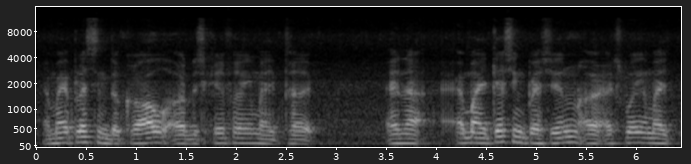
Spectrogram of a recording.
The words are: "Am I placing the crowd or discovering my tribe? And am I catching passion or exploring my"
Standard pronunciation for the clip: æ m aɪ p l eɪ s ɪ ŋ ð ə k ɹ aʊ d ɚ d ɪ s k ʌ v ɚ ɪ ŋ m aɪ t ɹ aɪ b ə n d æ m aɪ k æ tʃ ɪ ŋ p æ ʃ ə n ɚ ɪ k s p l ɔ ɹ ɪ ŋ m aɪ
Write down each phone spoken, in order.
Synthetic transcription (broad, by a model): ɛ m aɪ p l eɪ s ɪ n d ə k ɹ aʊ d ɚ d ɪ s k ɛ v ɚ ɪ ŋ m aɪ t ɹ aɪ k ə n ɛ m aɪ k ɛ s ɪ ŋ p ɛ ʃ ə n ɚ ɪ k s p l ɔ ɹ ɪ ŋ m aɪ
